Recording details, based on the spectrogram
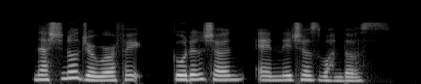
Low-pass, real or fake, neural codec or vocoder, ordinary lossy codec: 7.2 kHz; fake; codec, 16 kHz, 0.8 kbps, ZipCodec; none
